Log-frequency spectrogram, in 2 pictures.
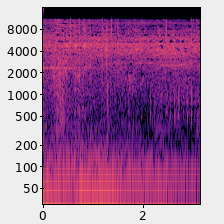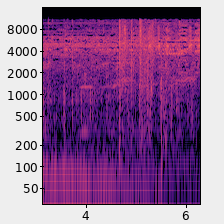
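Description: Footsteps crunch on leaves and dirt.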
